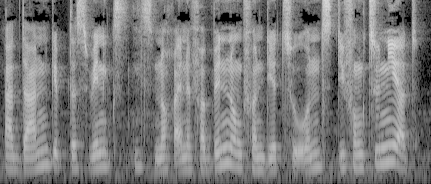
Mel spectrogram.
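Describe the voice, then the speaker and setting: A woman's voice: lowish voice, normal speed, a little hiss or hum. A woman hosting scripted radio for children.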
